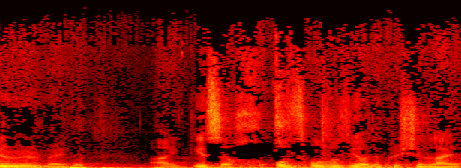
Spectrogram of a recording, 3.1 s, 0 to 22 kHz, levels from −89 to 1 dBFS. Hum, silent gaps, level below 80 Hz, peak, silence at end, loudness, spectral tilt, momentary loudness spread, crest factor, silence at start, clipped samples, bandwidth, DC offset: none; none; -38 dBFS; -14 dBFS; 0 s; -31 LUFS; -4.5 dB/octave; 11 LU; 16 dB; 0 s; under 0.1%; over 20 kHz; under 0.1%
